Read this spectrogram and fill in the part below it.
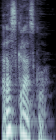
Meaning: accusative singular of раскра́ска (raskráska)
- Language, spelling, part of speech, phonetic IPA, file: Russian, раскраску, noun, [rɐˈskraskʊ], Ru-раскраску.ogg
